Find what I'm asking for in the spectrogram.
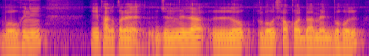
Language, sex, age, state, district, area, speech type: Assamese, male, 18-30, Assam, Morigaon, rural, spontaneous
